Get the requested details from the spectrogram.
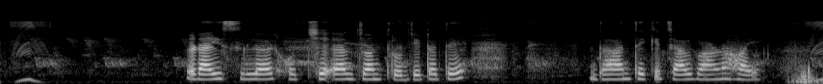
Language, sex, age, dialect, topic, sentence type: Bengali, female, <18, Northern/Varendri, agriculture, statement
